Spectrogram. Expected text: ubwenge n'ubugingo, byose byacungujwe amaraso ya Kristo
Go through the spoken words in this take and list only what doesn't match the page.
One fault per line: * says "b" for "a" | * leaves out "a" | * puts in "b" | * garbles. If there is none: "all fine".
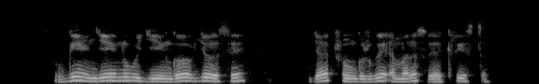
all fine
